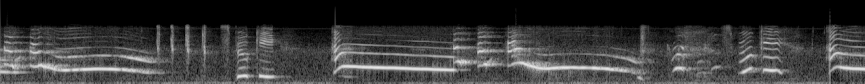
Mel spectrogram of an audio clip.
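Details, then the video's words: Little white Pomeranian boy howls with his human companion: sustained wavering howls that dip and fall, broken by short clipped yips, with the owner's voice joining in between. "White Pomeranian howling with family"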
